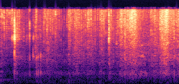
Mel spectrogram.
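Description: A garlic clove dropped into a plastic bag, with loud close crinkling and rustling of thin plastic that continues in uneven bursts throughout, no talking.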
